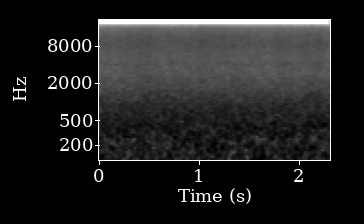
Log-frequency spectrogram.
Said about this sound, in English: Washing her hands.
